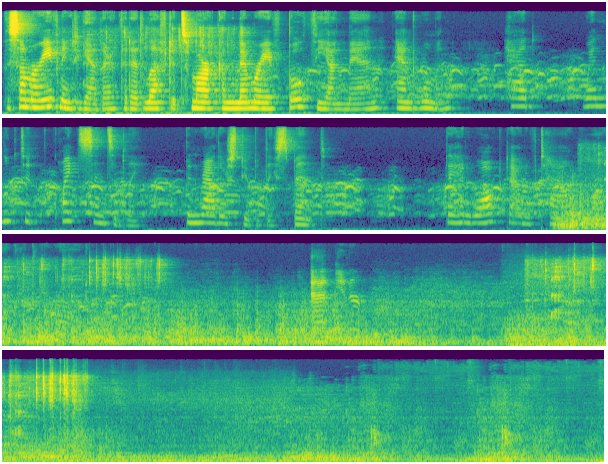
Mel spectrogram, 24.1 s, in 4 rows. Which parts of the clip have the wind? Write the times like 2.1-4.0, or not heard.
11.6-24.1.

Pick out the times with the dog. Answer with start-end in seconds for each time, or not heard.
not heard.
